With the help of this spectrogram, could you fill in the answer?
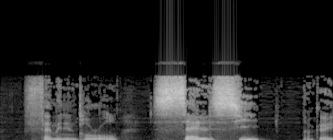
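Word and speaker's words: celles: all right feminine plural celi okay don't pronounce the final s celi s all right so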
